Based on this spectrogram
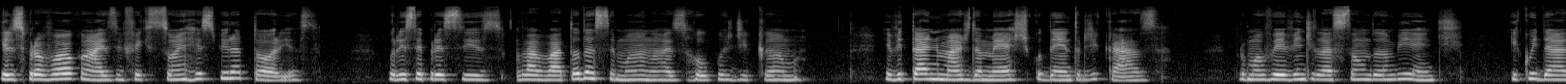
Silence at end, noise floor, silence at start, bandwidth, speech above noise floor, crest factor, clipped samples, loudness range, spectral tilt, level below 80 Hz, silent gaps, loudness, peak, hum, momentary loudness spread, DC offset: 0 s; -54 dBFS; 0 s; 16 kHz; 36 dB; 20 dB; under 0.1%; 3 LU; -4 dB/octave; -72 dBFS; none; -19 LUFS; 0 dBFS; none; 12 LU; under 0.1%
